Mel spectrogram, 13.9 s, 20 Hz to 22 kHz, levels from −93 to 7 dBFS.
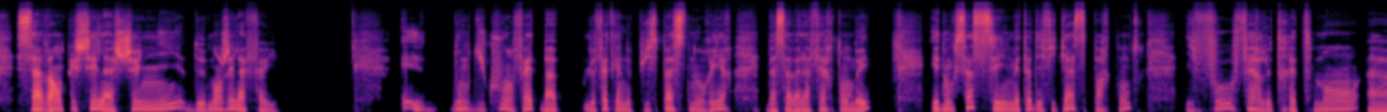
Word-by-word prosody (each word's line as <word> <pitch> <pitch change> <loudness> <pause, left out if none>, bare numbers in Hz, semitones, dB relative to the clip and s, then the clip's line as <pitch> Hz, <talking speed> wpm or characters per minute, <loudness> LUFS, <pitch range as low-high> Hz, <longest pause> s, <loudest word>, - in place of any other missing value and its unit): ça 130 - +8
va 125 +2 +2
empêcher 135 +3 +4
la 125 -6 -1
chenille 140 - +2
de 115 0 -8
manger 130 +4 0
la 130 -3 -3
feuille 100 -7 -10 1.2
et 170 -7 -7 0.3
donc, 135 +1 -9
du 120 -1 -5
coup, 155 - -7
en 140 - -6
fait, 145 +5 -3
bah, 110 -2 -3 0.3
le 125 -3 -10
fait 150 +3 -3
qu'elle 130 -2 -6
ne 110 - -10
puisse 110 0 -1
pas 135 - -3
se 125 - +8
nourrir, 125 +7 -7 0.4
bah, 105 +1 -6
ça 110 - +9
va 110 0 -6
la 105 -1 -6
faire 125 0 -5
tomber 120 0 -6 0.6
et 130 - -1
donc 130 -1 -3
ça, 190 - +7
c'est 140 -9 +8
une 120 0 -6
méthode 130 +3 -6
efficace. 135 +6 0
Par - - -10
contre, - - -11 0.4
il 105 - -8
faut 150 +10 -6
faire 135 -4 -2
le 115 -1 -9
traitement, 130 +7 -7
heu, - - -8
130 Hz, 195 wpm, -26 LUFS, 115-140 Hz, 1.2 s, ça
